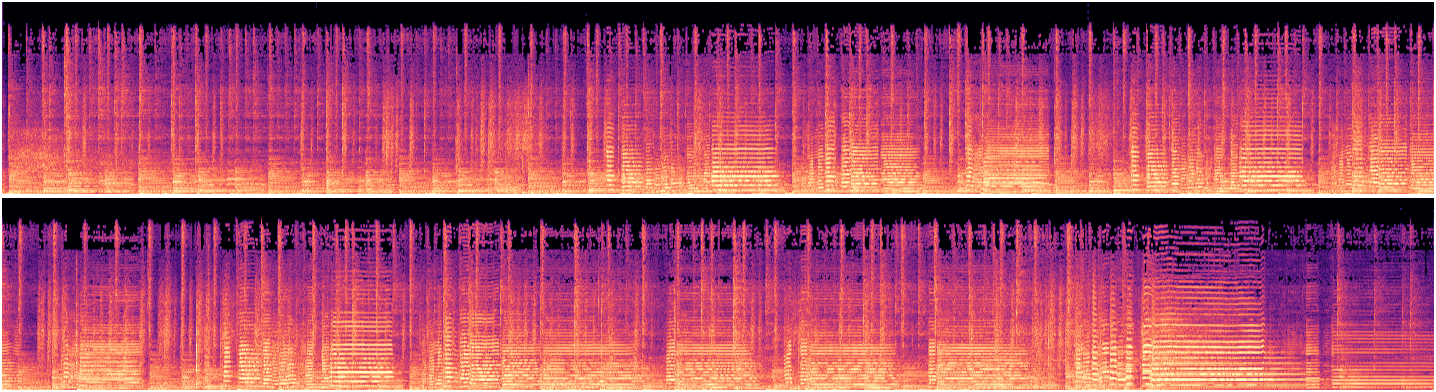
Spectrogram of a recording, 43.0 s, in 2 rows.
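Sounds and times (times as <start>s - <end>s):
sextet playing: 0.1s - 42.9s.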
